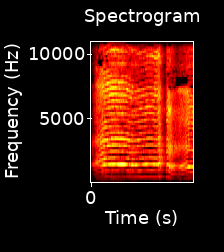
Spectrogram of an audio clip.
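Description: Baby crying: one long, loud cry held at a steady pitch for about a second and a half, then a brief catch and a second cry that rises in pitch.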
